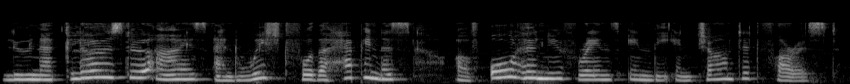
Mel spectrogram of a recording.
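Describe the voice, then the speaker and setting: A woman teacher giving a scripted lesson and narrating a storybook in a deliberate, simple way for young learners. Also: a little high, expressive, dark tone, highs cut off. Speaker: English teacher reading a children's story.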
